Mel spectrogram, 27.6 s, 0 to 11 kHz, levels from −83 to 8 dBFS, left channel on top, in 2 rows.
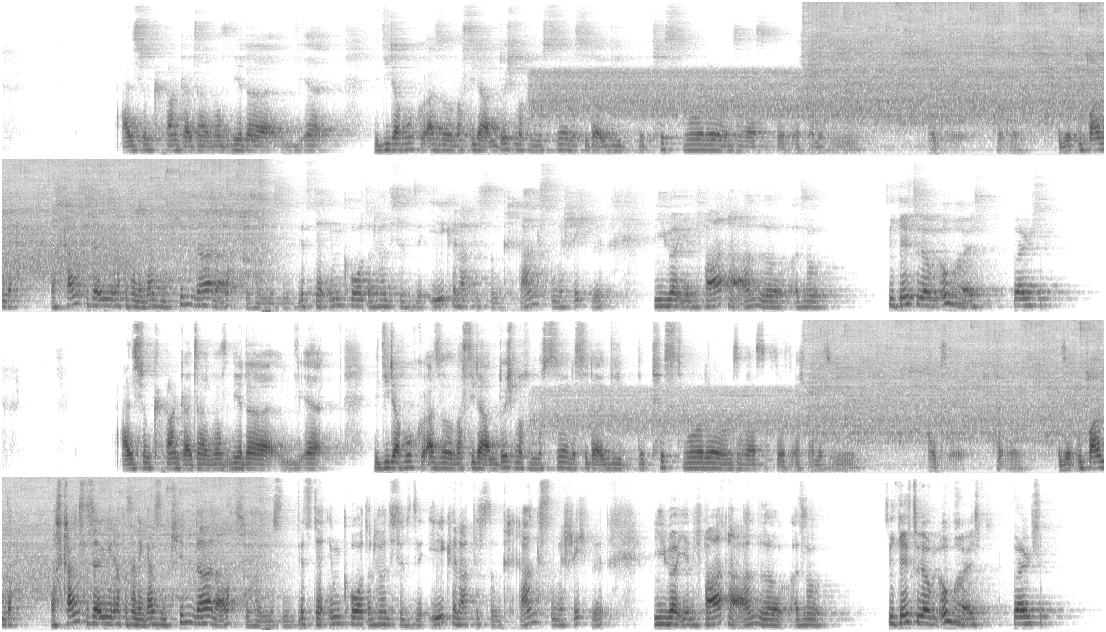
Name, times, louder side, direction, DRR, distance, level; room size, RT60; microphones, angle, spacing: voice 1, 1.5-11.1 11.6-13.9 14.4-24.0 24.9-26.0 26.4-26.8, right 5 dB, 80° right, 12 dB, 0.6 m, -28 dB
sound 1, 6.6-15.4, left 3 dB, 60° left, 1.0 m, -42 dB
Stream, 10.0-17.0, left 1 dB, 25° left, 1.9 m, -38 dB
8.2 x 5.9 x 7.4 m, 1.1 s
head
